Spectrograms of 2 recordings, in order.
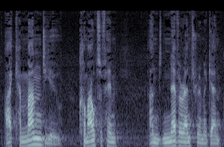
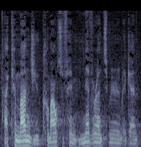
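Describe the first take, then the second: First: Said in the usual way. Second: Softer, calm command, no shouting; quiet authority. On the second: Shown as a demonstration. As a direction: command it firmly but quietly. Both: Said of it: "He didn't shout, he didn't scream".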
